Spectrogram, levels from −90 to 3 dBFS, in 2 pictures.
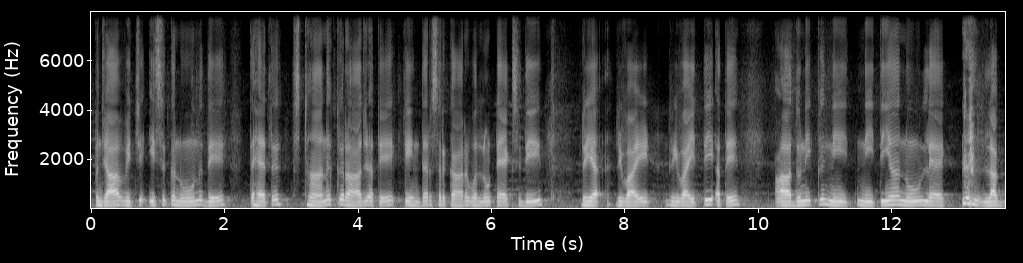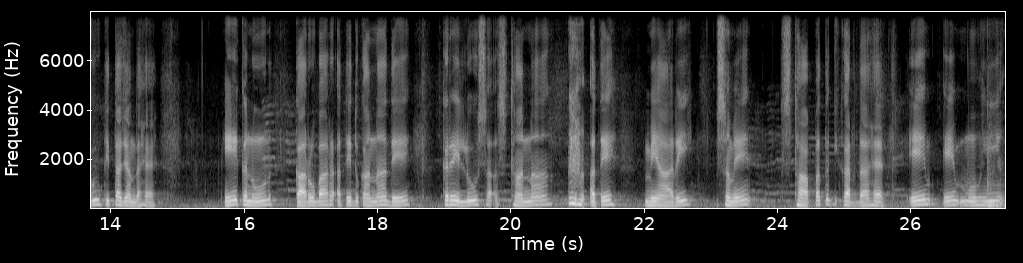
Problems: continuous background conversations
